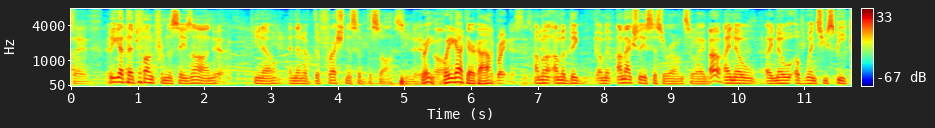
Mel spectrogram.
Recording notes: LIVE From The Philly Hot Sauce Festival! We recorded on-location from the first annual Philadelphia Hot Sauce Festival!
